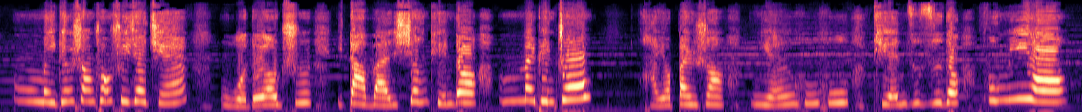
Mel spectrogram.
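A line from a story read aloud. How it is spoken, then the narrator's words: Loud clamoring. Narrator (Chinese): 巴尼嚷嚷着说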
